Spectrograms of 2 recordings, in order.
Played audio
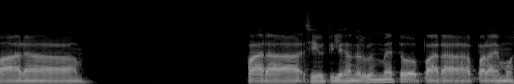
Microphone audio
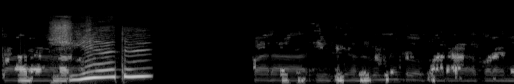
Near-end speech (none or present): present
